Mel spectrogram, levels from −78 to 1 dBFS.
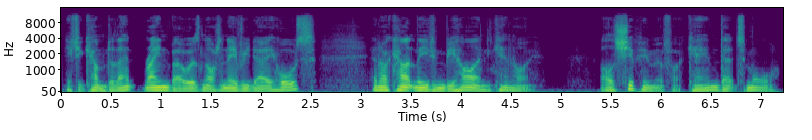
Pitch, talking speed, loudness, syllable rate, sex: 100 Hz, 235 wpm, -18 LUFS, 6.0 syllables/s, male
